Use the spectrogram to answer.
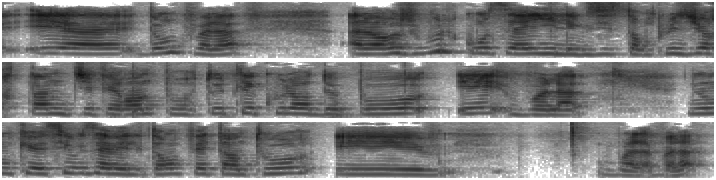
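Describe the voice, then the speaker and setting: Young woman, beauty vlogger, high voice, chatty, fillers and restarts. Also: a bit bright. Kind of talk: casual haul and swatch video.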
